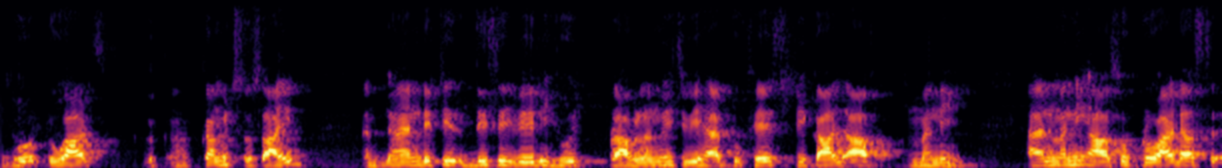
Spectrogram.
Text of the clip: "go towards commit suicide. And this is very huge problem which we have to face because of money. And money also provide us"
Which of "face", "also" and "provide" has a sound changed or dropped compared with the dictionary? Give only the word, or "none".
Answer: none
